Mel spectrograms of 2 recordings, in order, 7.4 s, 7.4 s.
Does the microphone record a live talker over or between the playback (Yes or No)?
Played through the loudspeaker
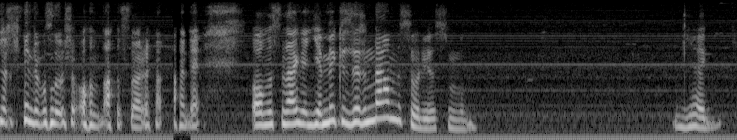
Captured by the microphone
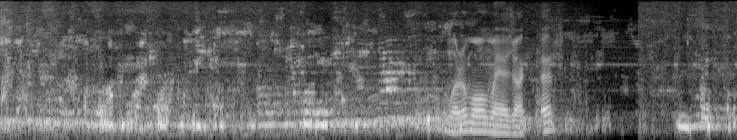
Yes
